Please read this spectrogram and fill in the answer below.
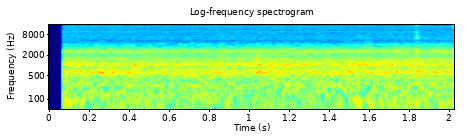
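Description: Steady city street traffic noise, with a bus close by.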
